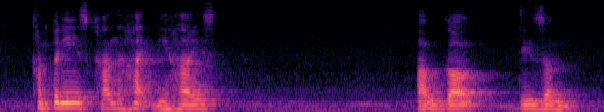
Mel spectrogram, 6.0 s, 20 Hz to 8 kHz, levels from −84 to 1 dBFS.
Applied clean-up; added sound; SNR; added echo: none; none; none; none.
